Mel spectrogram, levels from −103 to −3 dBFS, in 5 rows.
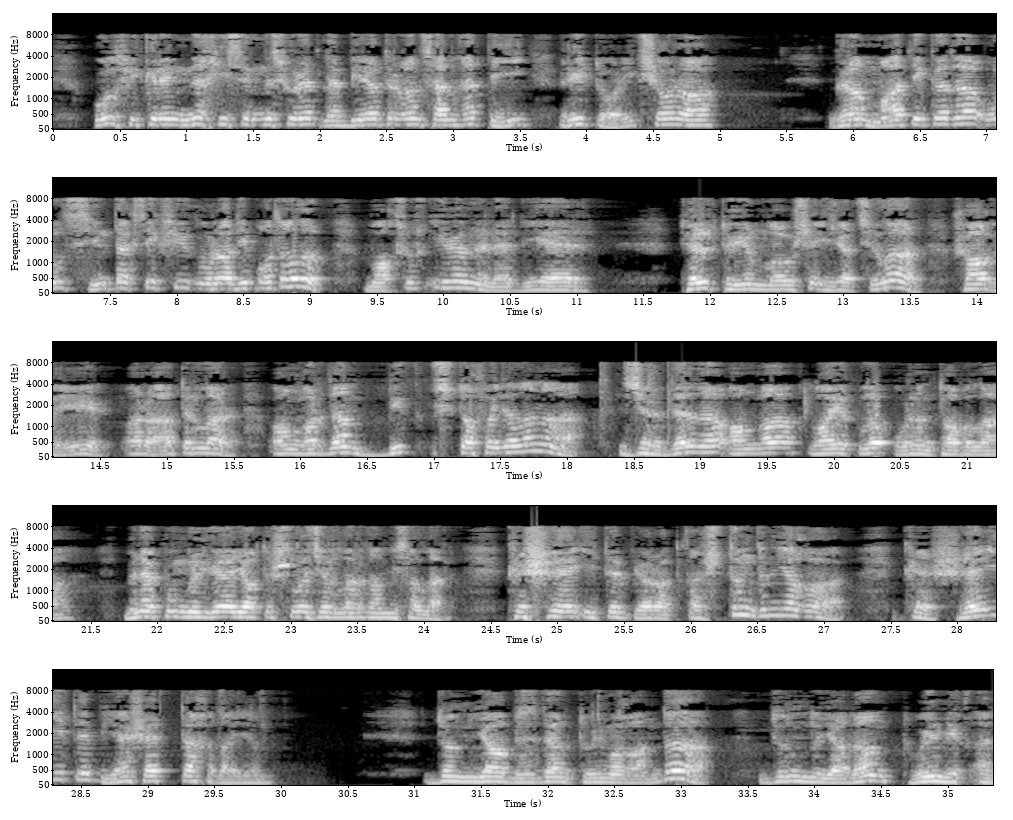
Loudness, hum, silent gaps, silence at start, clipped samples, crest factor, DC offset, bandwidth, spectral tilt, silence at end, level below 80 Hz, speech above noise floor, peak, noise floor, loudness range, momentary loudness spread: -16 LUFS; none; none; 0.05 s; under 0.1%; 16 dB; under 0.1%; 8.6 kHz; -4 dB/octave; 0 s; -50 dBFS; 57 dB; 0 dBFS; -73 dBFS; 3 LU; 9 LU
